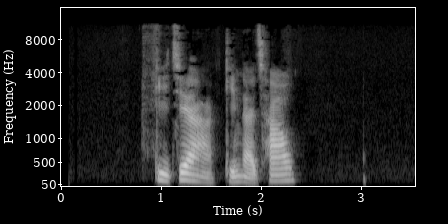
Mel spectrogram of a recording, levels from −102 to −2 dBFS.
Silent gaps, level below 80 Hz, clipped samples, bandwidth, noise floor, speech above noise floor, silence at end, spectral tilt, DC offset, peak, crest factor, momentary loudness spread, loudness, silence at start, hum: none; -72 dBFS; under 0.1%; 11.5 kHz; -77 dBFS; 47 dB; 1.2 s; -5 dB/octave; under 0.1%; -14 dBFS; 20 dB; 8 LU; -30 LUFS; 0.9 s; none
